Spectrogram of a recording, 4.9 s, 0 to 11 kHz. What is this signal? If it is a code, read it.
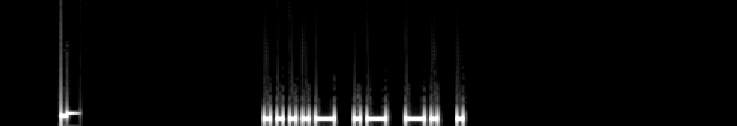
Morse code, heard as a keyed tone, about 28 wpm, 700 Hz. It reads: 4ANE
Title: All Cut Numbers - 4-Digit 28wpm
